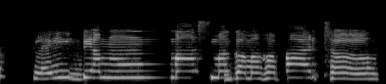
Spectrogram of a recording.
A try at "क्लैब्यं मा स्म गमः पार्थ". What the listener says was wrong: क्ले नहीं है, क्लै, क्लैब्यम।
